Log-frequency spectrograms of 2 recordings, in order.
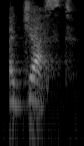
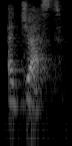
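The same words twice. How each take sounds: The two takes are said the same way.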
